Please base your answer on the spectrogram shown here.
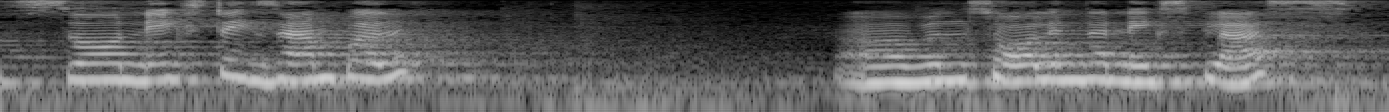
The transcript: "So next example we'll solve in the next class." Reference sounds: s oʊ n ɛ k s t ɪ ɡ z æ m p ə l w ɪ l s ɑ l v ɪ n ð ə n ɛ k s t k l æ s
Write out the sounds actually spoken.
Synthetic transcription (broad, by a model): s oʊ n ɛ k s t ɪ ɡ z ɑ m p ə l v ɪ l s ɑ l ɪ n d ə n ɛ k s t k l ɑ s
